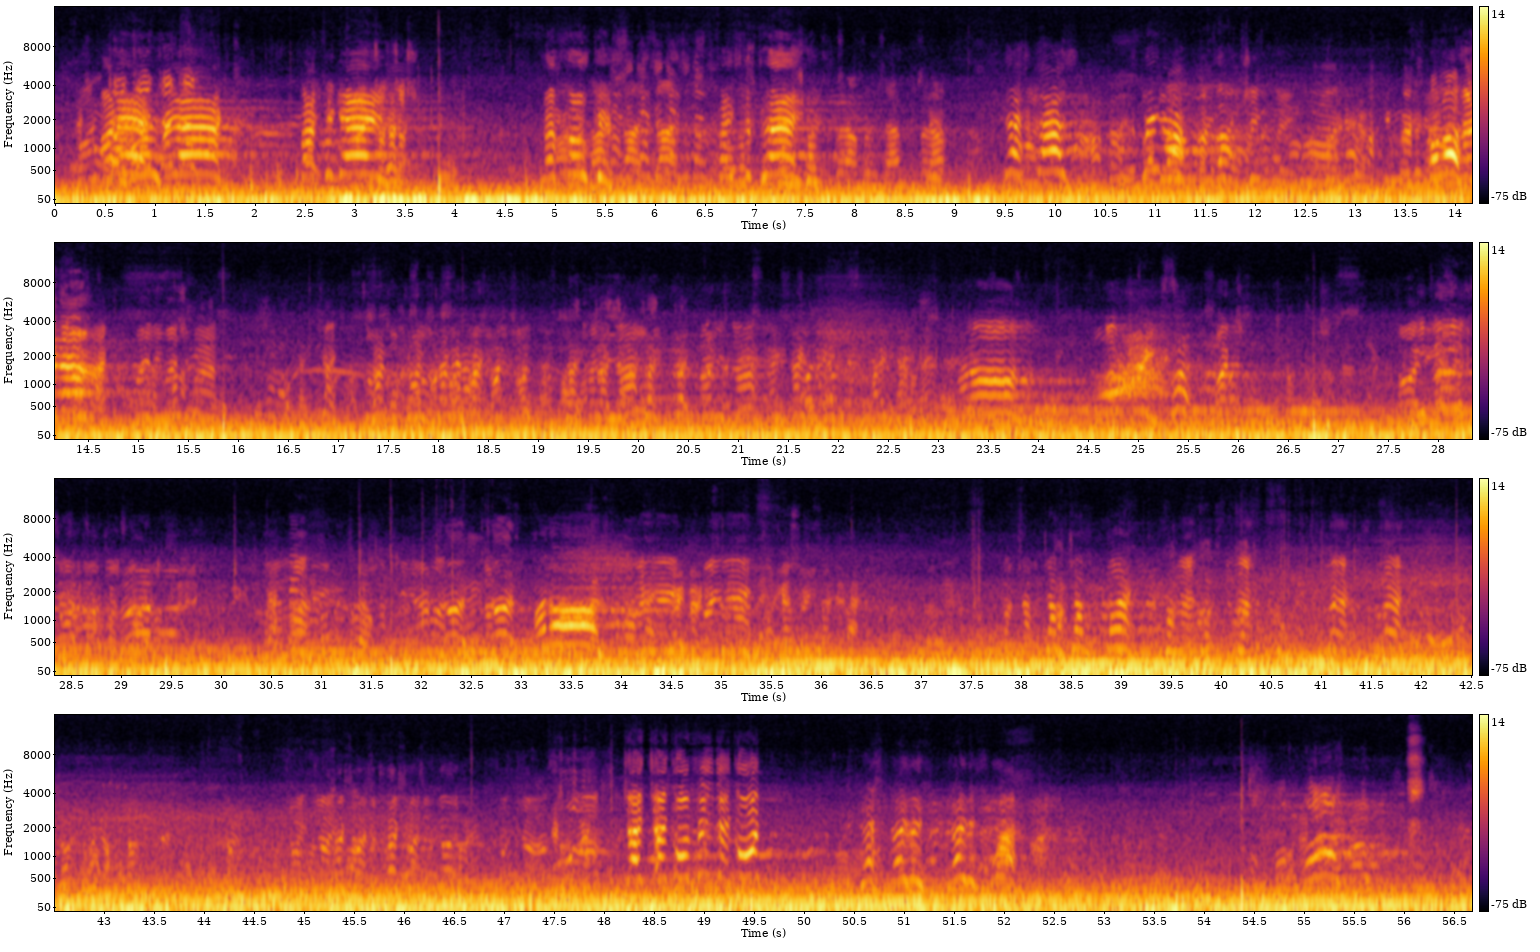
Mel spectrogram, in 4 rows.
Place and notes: Reading Rd, Reading, UK - Woodcote and Stoke Row FC
Pre-season inter-club friendly match between Woodcote and Stoke Row FC main team and their reserve team played on the village green. Recorded using a Jecklin disk with two Sennheiser 8020s on a Sound Devices SD788T.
